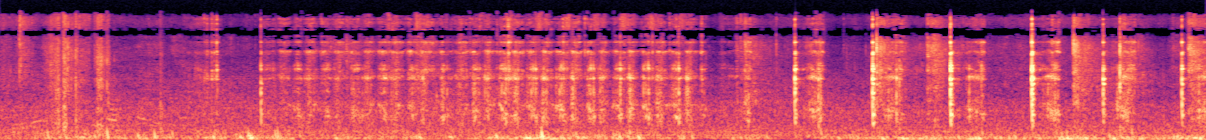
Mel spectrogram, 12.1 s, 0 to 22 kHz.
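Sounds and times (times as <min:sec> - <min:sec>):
whetstone honing axe head: 0:02.0 - 0:12.0.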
